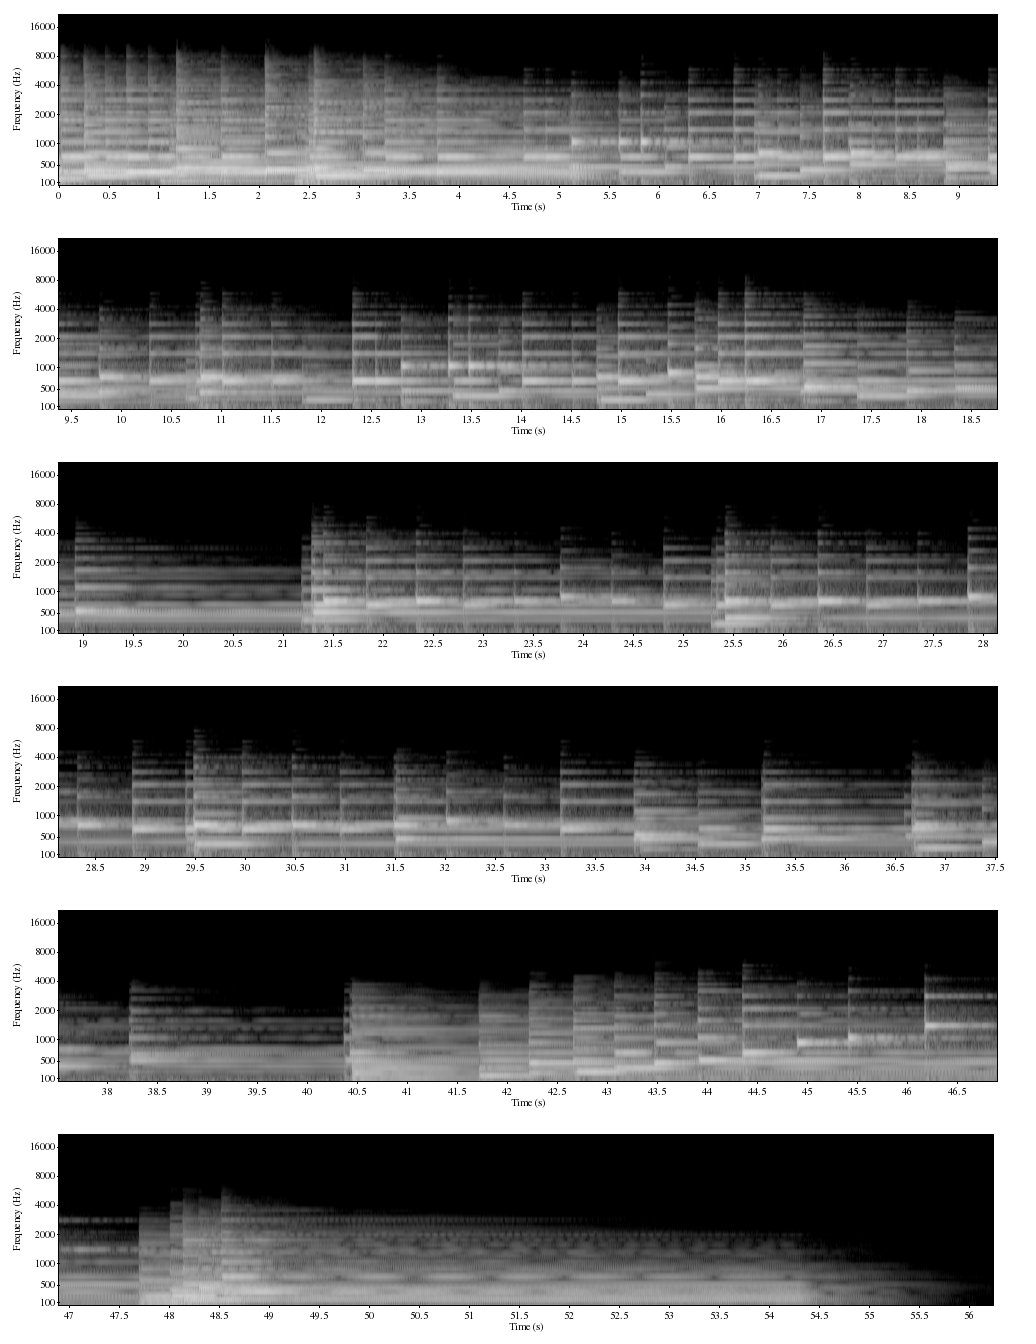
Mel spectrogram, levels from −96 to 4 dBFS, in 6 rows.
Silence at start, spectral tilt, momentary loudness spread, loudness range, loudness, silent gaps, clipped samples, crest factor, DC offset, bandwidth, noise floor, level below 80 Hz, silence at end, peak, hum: 0 s; -8 dB/octave; 16 LU; 12 LU; -22 LUFS; none; under 0.1%; 20 dB; under 0.1%; 7 kHz; -82 dBFS; -52 dBFS; 1.65 s; -2 dBFS; none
